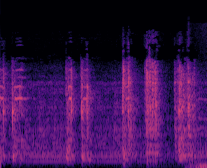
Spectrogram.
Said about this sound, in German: Für die erste Folge dieses famosen Formates ziehen wir die Station jetzt und ich werfe dann einfach mal unseren Zufallsgenerator an.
